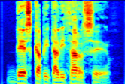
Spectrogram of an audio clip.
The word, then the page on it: descapitalizarse: espagnol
